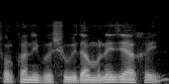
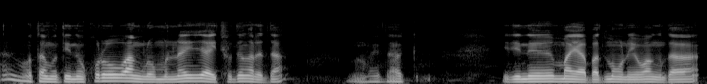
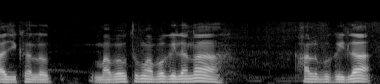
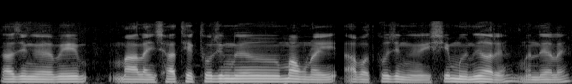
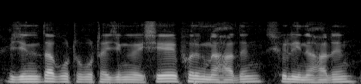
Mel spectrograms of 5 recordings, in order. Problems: constant background noise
